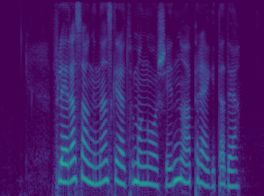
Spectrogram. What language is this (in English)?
Norwegian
